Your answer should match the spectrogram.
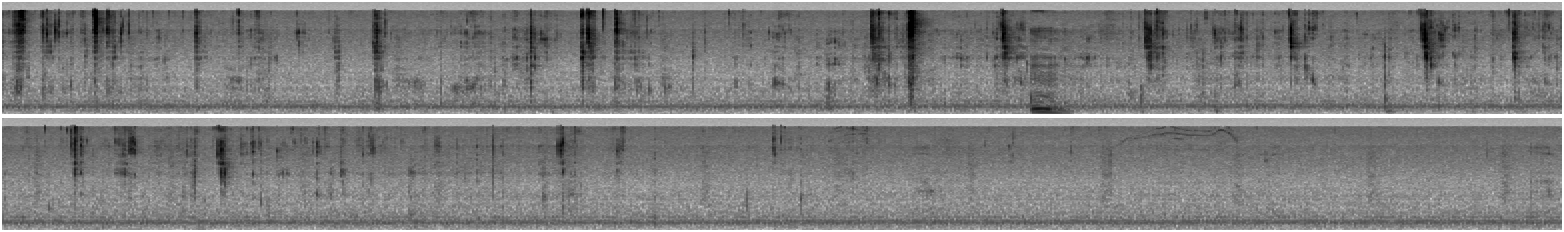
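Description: A person chewing a mouthful of instant ramen noodles close to the microphone: scattered short mouth clicks and smacks through the first two-thirds, thinning out near the end. A faint steady hum lies under it throughout.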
